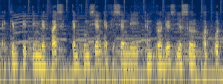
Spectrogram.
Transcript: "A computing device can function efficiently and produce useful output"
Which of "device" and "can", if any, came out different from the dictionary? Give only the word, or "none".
device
